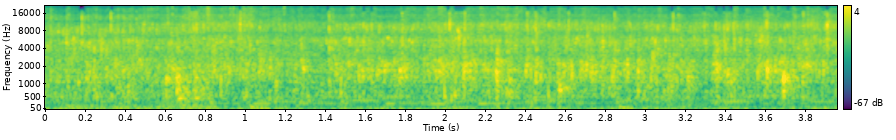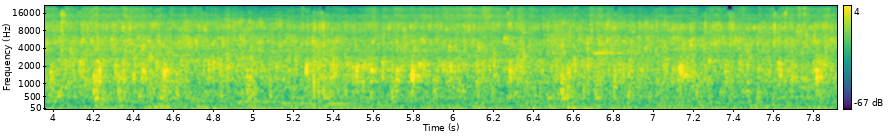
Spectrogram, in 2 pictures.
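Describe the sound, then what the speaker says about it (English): Pork ribs for crispy Marmite ribs fry in a pot of hot oil on their first fry until light golden, giving a constant loud, close bubbling sizzle with no voices. "We don't have to fry them for long, we just need to fry them until a light golden brown."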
